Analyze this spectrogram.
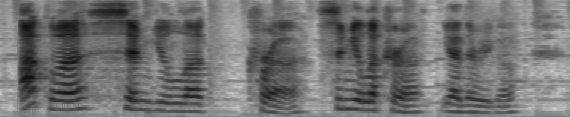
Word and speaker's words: Simulacra: Okay, I need to pronounce this correctly. Aqua Simulacra.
